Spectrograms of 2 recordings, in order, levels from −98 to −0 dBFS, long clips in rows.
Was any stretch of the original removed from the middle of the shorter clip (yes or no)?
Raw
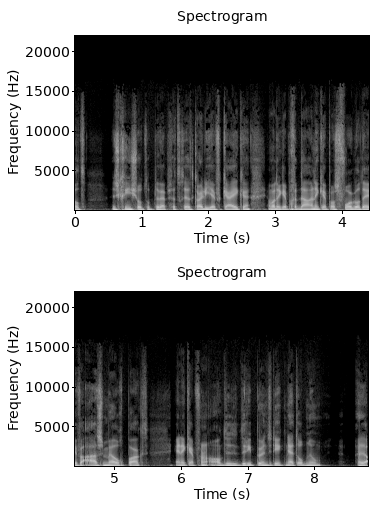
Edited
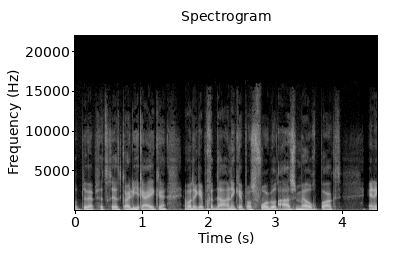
yes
